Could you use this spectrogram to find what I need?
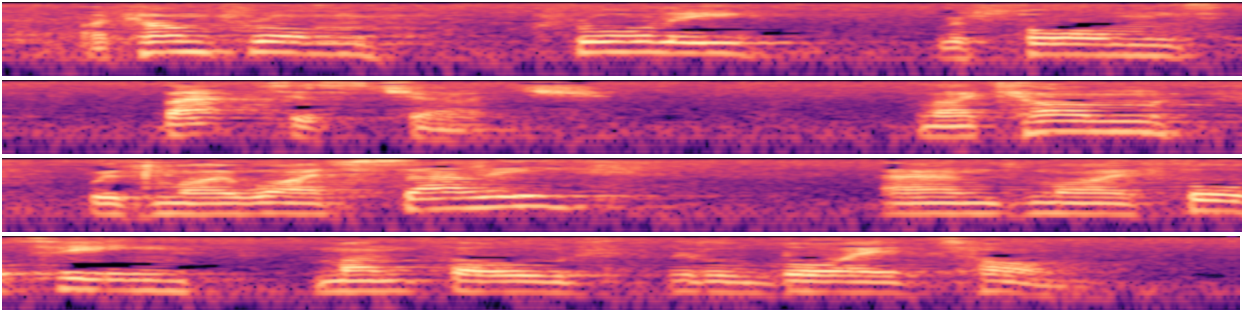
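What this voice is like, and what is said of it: English accent. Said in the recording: “I come from England, as you may be able to tell from my accent”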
